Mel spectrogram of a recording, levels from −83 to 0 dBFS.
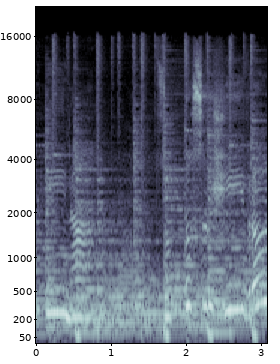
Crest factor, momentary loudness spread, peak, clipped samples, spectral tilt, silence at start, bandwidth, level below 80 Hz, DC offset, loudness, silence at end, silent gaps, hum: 16 dB; 8 LU; 0 dBFS; under 0.1%; -4.5 dB/octave; 0 s; 17 kHz; -32 dBFS; under 0.1%; -17 LUFS; 0 s; none; none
